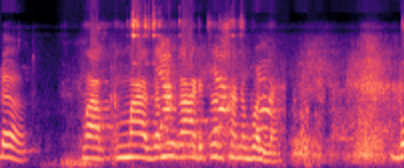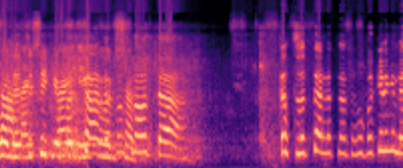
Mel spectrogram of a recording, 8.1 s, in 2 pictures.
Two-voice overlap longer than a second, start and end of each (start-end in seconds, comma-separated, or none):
4.1-5.5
